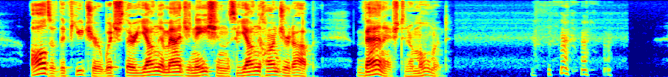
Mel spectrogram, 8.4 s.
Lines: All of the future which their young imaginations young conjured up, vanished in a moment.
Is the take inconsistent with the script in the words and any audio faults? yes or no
yes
